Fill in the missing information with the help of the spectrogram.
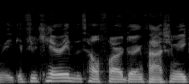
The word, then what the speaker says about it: Telfar: Did you see the TikTok of the Asian girl who had her Telfar bag stolen? – Mm-mm.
